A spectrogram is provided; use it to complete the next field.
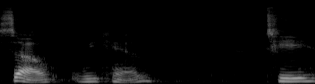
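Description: With ordinary pitch variation, a man is talking. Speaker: physics teacher. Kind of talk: lecture. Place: studio.

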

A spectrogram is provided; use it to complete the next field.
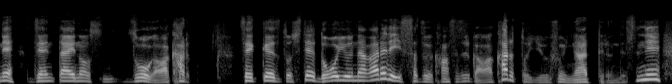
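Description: Talking at a very fast pace against a quiet background, a man with a fairly high pitch makes very wide pitch swings. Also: dry sound with no echo. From Japan, Saitama. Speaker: university lecturer. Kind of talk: lecture. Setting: online class. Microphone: webcam.

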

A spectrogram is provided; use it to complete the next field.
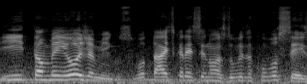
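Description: A man speaks in a raised, projected voice with an animated, upbeat tone. Light background noise can be heard. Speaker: plant seller and vlogger. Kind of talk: casual vlog chat. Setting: outdoors at a busy flower market, walking with camera. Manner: animated, fast, upbeat, sales-patter. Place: market. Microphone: phone near.

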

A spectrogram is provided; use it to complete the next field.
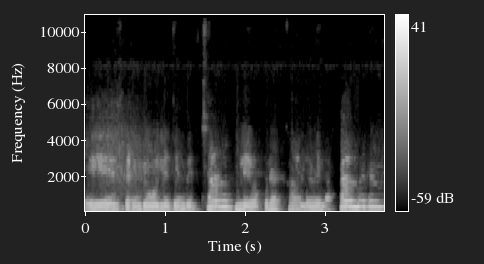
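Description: A woman speaks at a fairly slow pace in a normal speaking voice. Her intonation is lively. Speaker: physiotherapy program coordinator. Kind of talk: orientation talk. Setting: video call. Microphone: video call.

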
